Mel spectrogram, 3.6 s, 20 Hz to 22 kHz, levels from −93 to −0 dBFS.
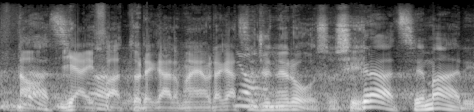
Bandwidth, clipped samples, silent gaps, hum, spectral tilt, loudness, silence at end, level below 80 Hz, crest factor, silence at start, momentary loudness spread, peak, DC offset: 19 kHz; under 0.1%; none; none; -4.5 dB/octave; -15 LUFS; 0 s; -50 dBFS; 16 dB; 0 s; 4 LU; 0 dBFS; under 0.1%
